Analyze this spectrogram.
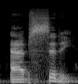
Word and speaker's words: Abcde: is it's pretty it's spelled ABCDE but it's pronounced AB City of course it is okay so AB City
